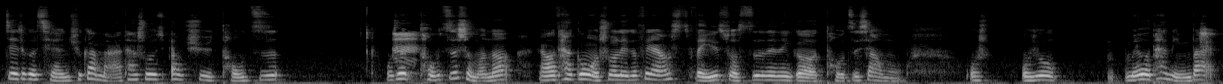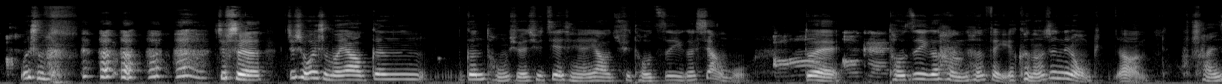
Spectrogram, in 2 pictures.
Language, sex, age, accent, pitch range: Chinese, female, 20-39, native, 185-255 Hz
